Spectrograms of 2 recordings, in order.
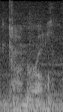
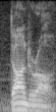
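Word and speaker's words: Dandarahl: Well, no, I believe that's how you pronounce it. Boop, boop, boop, boop, boop, boop, boom. D-A-N-D-A-R-A-H-L? Dondoral. Dondoral, yeah.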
